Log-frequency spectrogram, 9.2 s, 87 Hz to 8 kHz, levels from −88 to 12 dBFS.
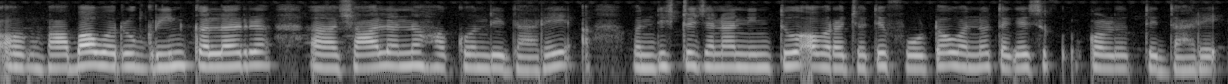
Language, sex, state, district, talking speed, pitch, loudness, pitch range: Kannada, female, Karnataka, Koppal, 105 wpm, 220 Hz, -20 LUFS, 210-230 Hz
